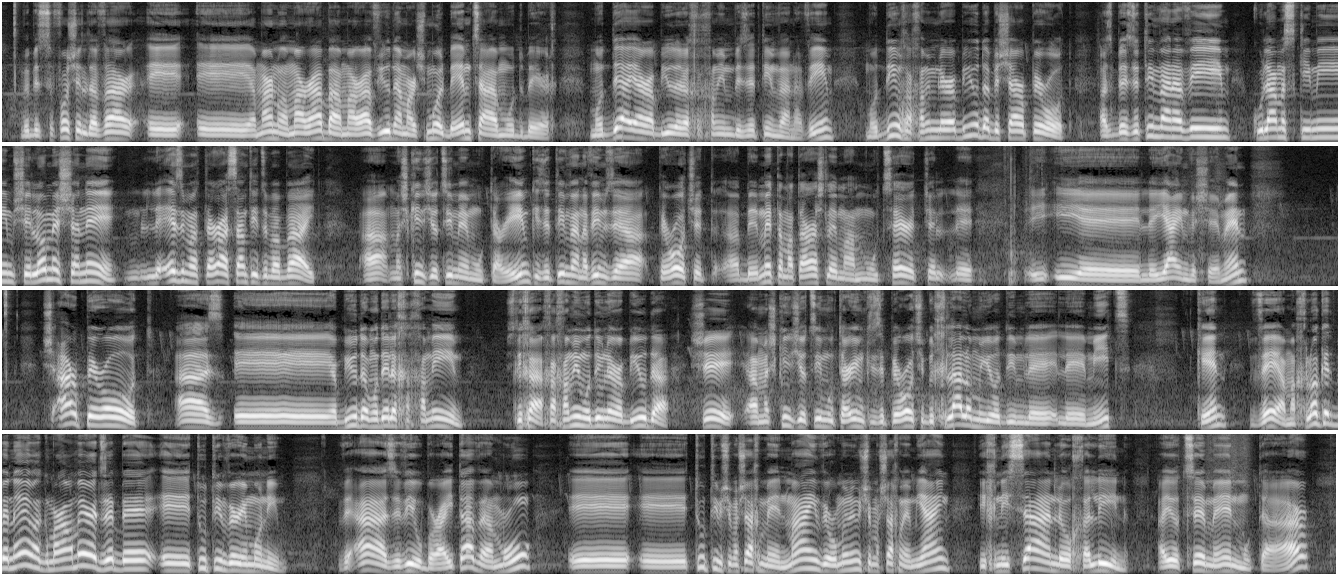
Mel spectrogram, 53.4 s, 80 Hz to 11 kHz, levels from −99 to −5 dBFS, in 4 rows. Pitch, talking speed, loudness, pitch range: 155 Hz, 125 wpm, -18 LUFS, 130-190 Hz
